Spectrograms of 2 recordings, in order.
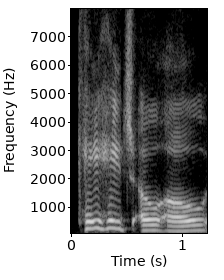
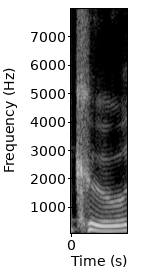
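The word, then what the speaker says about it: Khoo: last name and like k-h-o-o is pronounced coo some people pronounce it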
